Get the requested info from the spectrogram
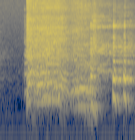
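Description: A man bursts out laughing: a sudden, loud, breathy burst of laughter about half a second in, followed by a few shorter laughs near the end.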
